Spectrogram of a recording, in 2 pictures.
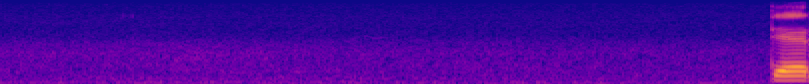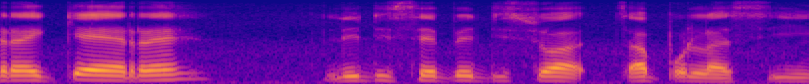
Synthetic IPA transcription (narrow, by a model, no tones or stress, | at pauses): tʼɛrɛkʼɛrɛ | lɪdisepʼediswat͡sapʼʊlasiːŋ̩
